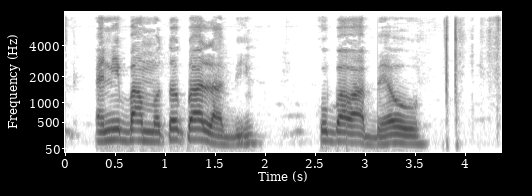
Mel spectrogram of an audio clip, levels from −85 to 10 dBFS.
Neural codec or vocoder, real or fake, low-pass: none; real; 7.2 kHz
